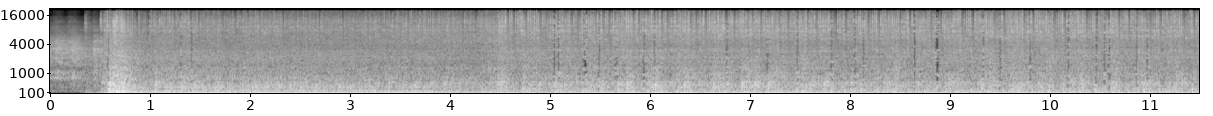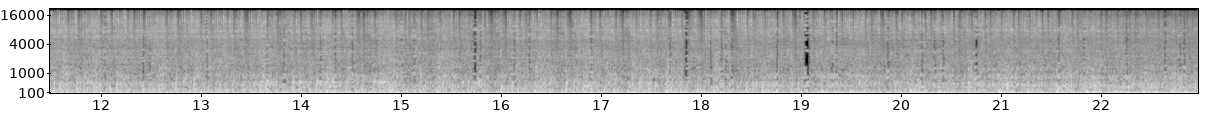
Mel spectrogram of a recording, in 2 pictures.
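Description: A 1984 Dodge Ram D150 pickup engine with an exhaust leak idles steadily for the whole stretch, a deep rumbling drone with a raspy, puffing exhaust edge after a brief start-up at the beginning.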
